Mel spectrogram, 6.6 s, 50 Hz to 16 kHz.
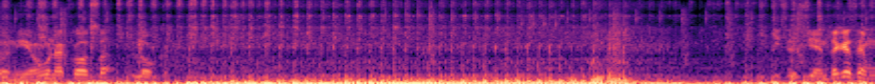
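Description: Factory Five AC Cobra replica with a 500+ hp engine idling loudly through its exhaust, a deep, steady, throbbing rumble heard up close, with a person talking over it.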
